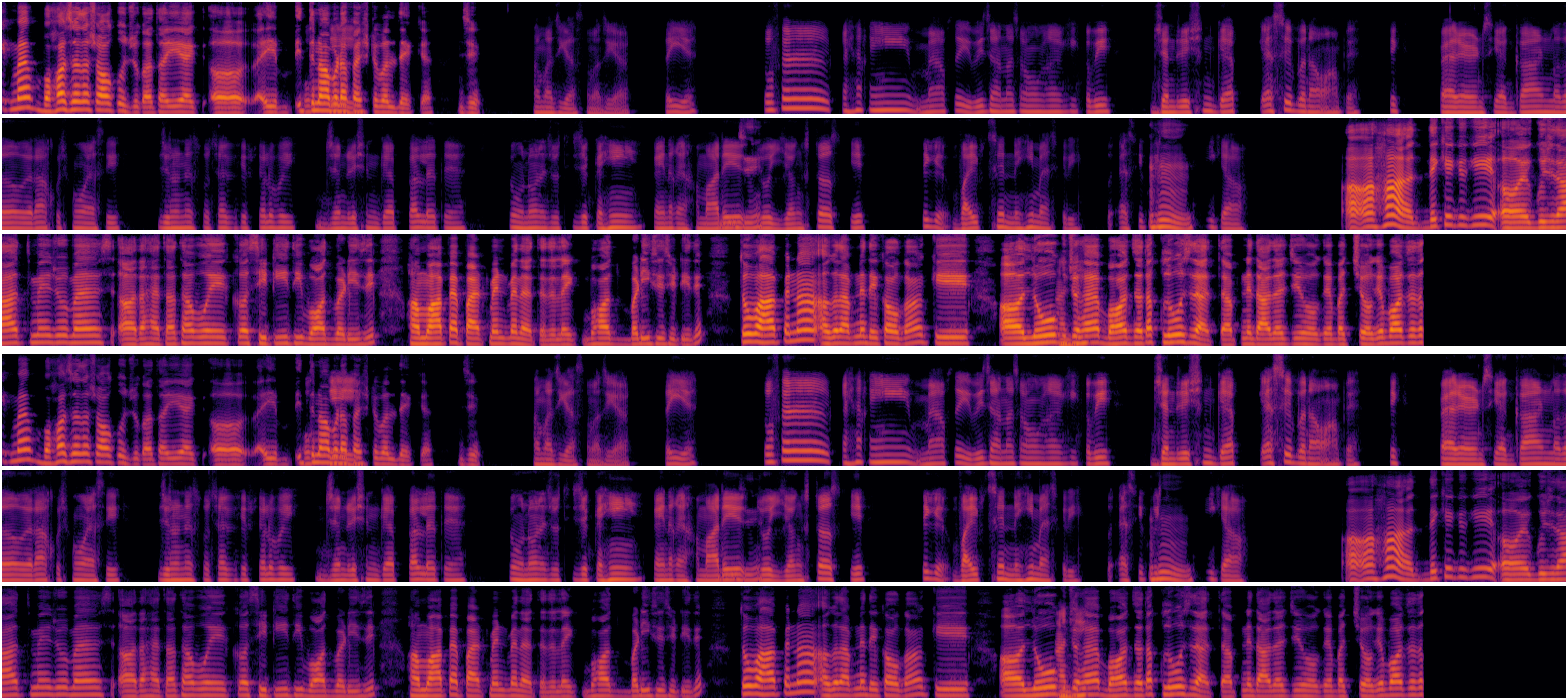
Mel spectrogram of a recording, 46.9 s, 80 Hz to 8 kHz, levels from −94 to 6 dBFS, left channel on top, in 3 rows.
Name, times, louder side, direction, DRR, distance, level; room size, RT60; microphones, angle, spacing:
voice 1, 0.0-4.3 4.6-4.8 23.0-23.2 27.1-27.5 29.1-38.3 38.7-41.0 41.3-45.5, left 5 dB, 55° left, 0.8 m, -29 dB
voice 2, 3.0-3.6 5.3-6.3 6.6-6.9 7.6-11.1 11.5-13.6 13.9-14.0 14.4-16.8 17.2-20.3 20.7-24.3 24.8-26.4 26.8-27.2 27.7-28.1 41.8-42.2, right 2 dB, 30° right, 4.5 m, -38 dB
open air
head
